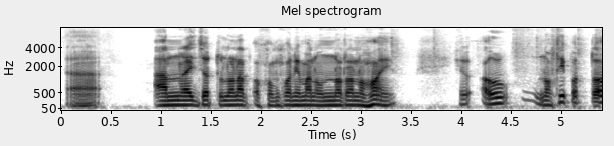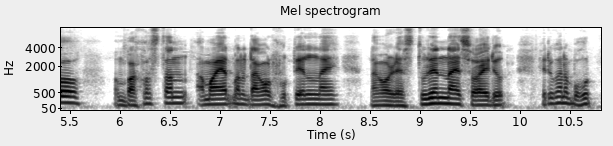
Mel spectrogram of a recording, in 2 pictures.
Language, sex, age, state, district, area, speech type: Assamese, male, 30-45, Assam, Charaideo, rural, spontaneous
